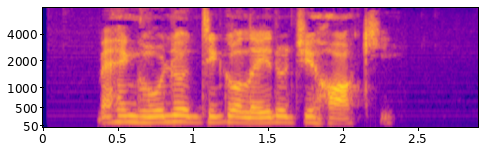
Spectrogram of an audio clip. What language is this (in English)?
Portuguese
